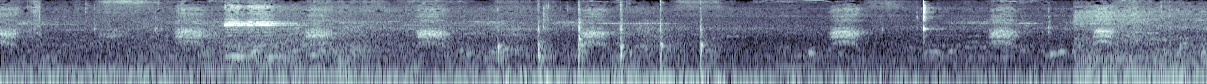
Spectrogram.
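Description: A bird calling repeatedly, one short call every second or two, with a few sharp metal clicks and taps in the middle from hand work on the rear wheel hub.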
